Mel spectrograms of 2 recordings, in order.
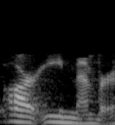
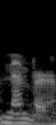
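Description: First: The first syllable is clearly pronounced. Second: The first syllable is dropped entirely. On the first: The speaker calls it right. "it's RE member" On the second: The speaker calls it wrong. "not member. I'm sorry, kind of blending and slurring"

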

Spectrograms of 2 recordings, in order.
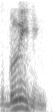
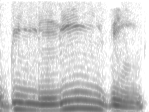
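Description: First: It is said quickly, run together as one word. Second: It is said slowly, split into two words. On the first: "when you say it fast" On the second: "I slowed down"

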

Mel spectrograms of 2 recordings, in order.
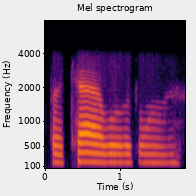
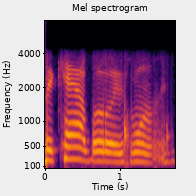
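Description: First: It is said flatly, with little energy. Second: It is said with lively, excited energy. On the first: The speaker calls it wrong. "Why you got to say it so dry?" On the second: The speaker calls it right. "put a little more excitement in your voice"

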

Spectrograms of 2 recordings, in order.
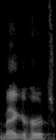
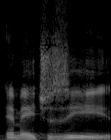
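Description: First: The name is said as the word megahertz. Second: The name is spelled out letter by letter. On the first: The speaker calls it wrong. "It's not megahertz" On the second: The speaker calls it right. "It is MHZ"

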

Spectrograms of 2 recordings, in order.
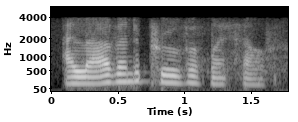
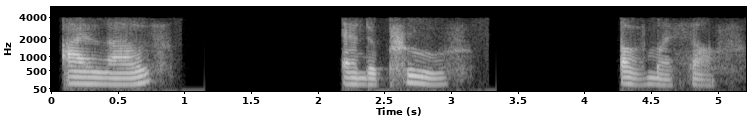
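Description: First: The sentence is spoken at a quick pace. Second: The sentence is spoken at a slow pace. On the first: "I'm going to say it once quickly" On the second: "let's say it together slowly"

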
